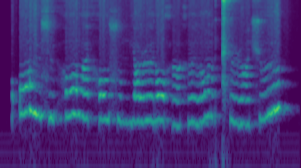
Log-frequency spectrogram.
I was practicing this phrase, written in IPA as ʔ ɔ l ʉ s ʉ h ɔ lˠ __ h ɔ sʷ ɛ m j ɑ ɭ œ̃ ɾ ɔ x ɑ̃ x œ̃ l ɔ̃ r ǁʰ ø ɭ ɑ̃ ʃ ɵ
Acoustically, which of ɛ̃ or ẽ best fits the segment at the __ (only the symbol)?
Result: ɛ̃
